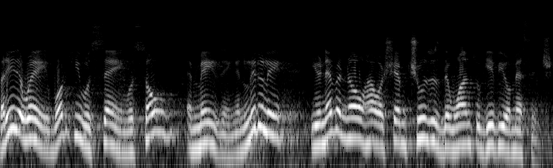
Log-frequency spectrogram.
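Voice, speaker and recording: Over noticeable background noise, a man with a high pitch makes very wide pitch swings. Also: moderate pace, very even loudness. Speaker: rabbi and Torah teacher. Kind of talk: lecture. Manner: loud; loud even when whispering.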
